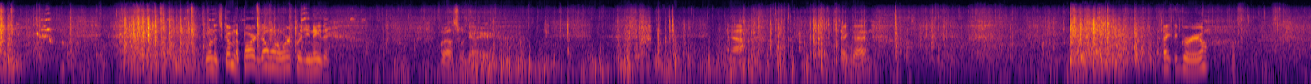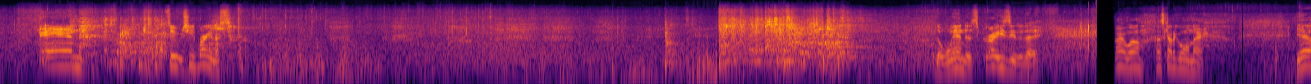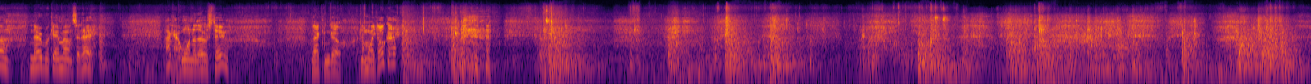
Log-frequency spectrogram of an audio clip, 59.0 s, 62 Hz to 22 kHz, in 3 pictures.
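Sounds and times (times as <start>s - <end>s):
scrap metal thuds and knocks: 0.0s - 5.6s, 8.4s - 23.4s, 29.5s - 33.1s, 40.2s - 59.0s
wind buffeting microphone: 0.0s - 59.0s.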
